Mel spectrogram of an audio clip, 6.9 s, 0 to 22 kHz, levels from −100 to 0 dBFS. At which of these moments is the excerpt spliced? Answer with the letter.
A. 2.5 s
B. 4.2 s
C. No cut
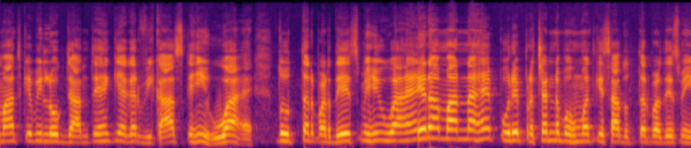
B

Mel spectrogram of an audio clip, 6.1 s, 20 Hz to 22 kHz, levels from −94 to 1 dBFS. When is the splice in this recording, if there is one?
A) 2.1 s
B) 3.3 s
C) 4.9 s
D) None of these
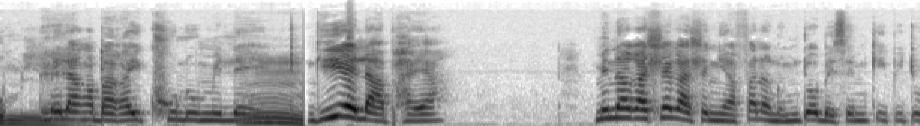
A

